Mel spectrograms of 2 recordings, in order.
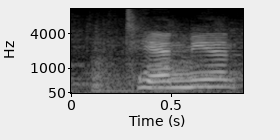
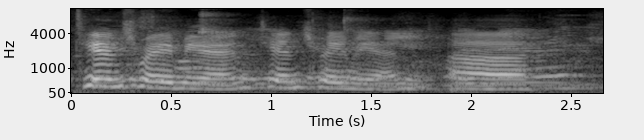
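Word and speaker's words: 甜水面: tian mian, how do you say it? Tian shui mian.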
